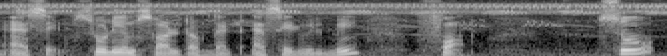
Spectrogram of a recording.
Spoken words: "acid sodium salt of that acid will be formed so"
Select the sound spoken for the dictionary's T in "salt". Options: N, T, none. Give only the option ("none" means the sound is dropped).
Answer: T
